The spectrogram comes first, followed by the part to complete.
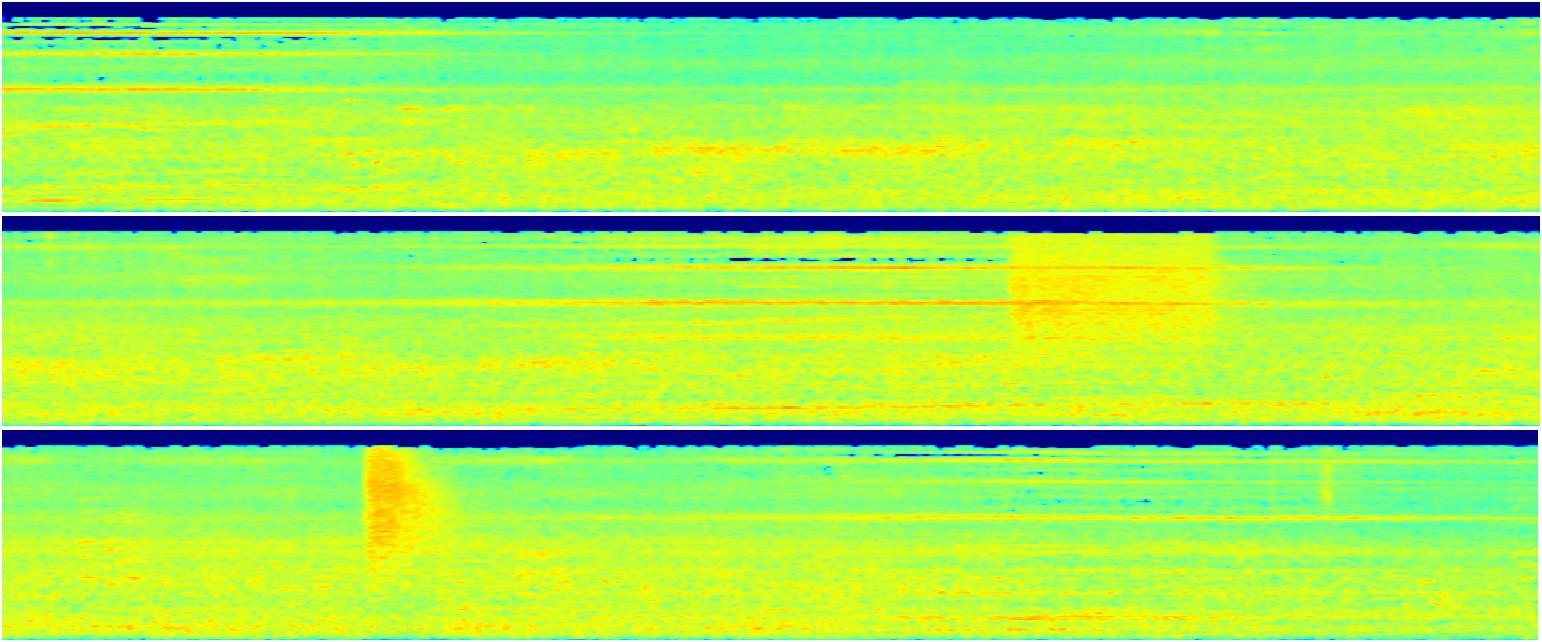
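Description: Stadler FLIRT electric multiple unit pulling out and passing close by, its traction motors whining higher and higher as it gathers speed over the rails. Two short hisses cut in past the middle.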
